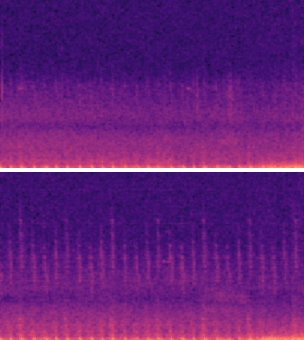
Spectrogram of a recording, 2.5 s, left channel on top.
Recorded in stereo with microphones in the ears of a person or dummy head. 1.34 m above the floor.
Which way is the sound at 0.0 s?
25° right (ahead or behind).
